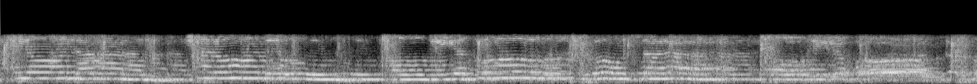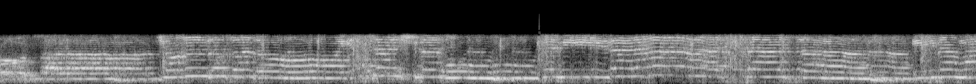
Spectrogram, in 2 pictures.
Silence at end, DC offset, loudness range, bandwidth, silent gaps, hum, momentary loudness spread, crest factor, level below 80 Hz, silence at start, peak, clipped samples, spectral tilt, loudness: 0 s; under 0.1%; 3 LU; 4.3 kHz; none; none; 5 LU; 10 dB; -46 dBFS; 0 s; 0 dBFS; under 0.1%; -1.5 dB/octave; -11 LUFS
